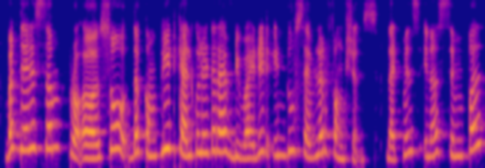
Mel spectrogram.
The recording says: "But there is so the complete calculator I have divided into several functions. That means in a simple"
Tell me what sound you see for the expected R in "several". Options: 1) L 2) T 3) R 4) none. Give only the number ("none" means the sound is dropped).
1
